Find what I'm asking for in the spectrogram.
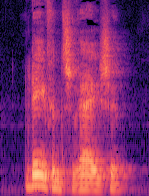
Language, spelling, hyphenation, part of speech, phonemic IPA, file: Dutch, levenswijze, le‧vens‧wij‧ze, noun / adjective, /levənzwɛizə/, Nl-levenswijze.ogg
- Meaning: way of life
